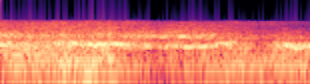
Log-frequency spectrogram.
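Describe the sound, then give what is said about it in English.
A car pulls away from a factory entrance with a loud, steady engine roar and a sustained squealing tone that wavers slightly in pitch for the whole two seconds. No one speaks. “There go car now from the factory, Mr. Britt. Yes, Cato, that's probably our man, all right. As soon as he passes,”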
